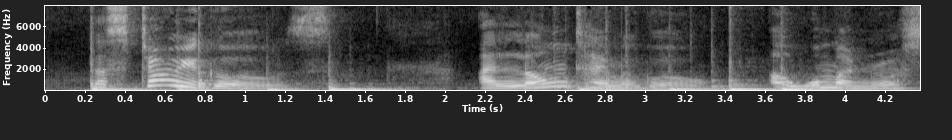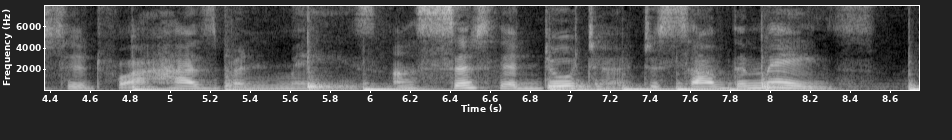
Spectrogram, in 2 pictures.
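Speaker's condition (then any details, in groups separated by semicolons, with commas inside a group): No condition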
